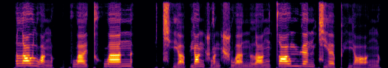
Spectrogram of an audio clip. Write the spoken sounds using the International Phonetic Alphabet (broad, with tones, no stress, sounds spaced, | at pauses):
l ɑ˥ ʊ̯ l w ɑ˨ ŋ | k w a˧˥ ɪ̯ kʰ w a˥ n | t͡ɕʰ j ä̰˨˩ p j ɑ˥˩ ŋ ʂ w ɑ˩ ŋ ʂ w a̰˨˩ n l ɑ˧˥ ŋ t̪ ɑ˥ ʊ̯ m ɥ ɛ˥˧ n t͡ɕ j ɛ˥˩ pʰ j ɑ̰˨˩˦ ŋ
